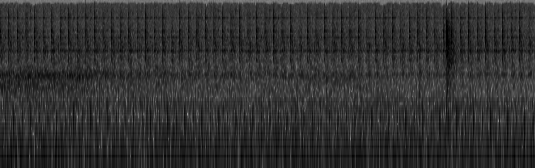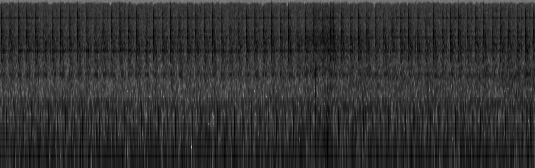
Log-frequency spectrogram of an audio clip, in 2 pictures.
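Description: Small Wiggers model Stirling hot-air engine running: a faint, fast, even mechanical clatter, with one sharper click about halfway through.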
